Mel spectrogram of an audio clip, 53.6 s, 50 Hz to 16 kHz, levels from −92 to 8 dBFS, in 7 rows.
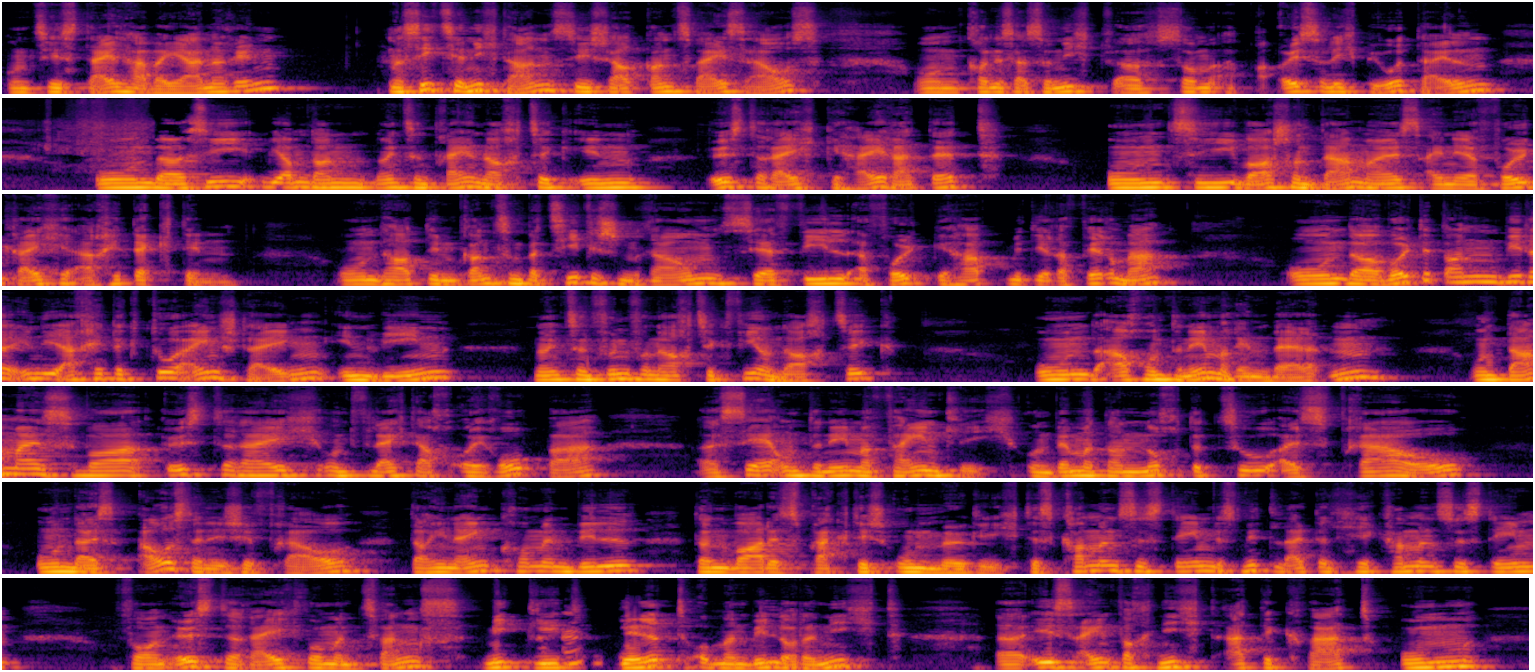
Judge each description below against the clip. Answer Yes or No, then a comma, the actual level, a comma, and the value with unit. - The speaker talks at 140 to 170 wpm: No, average, 130 wpm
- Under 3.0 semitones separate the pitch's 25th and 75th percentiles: No, average, 3.3 semitones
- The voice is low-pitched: Yes, low, 125 Hz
